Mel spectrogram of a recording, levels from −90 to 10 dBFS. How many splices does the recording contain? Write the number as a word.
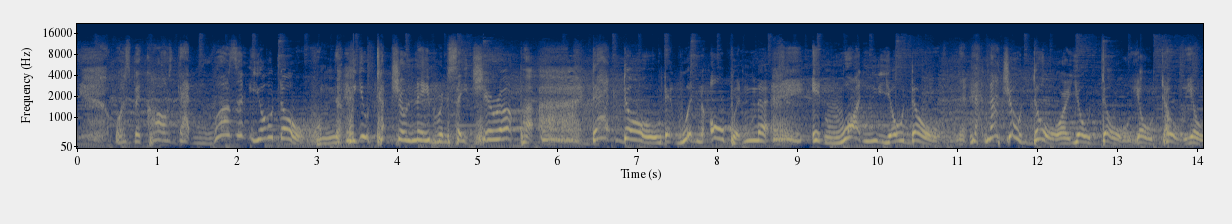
three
